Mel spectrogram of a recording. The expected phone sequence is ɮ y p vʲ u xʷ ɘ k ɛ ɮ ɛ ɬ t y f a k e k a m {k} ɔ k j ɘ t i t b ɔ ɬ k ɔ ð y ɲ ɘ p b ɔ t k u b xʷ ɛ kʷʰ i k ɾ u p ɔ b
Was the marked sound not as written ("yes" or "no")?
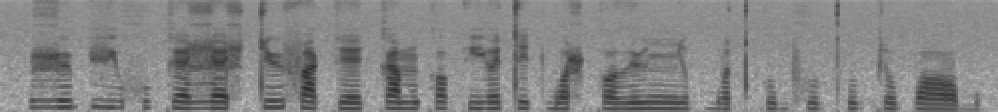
no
